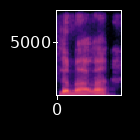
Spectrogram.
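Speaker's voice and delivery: ordinary talk, nothing marked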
